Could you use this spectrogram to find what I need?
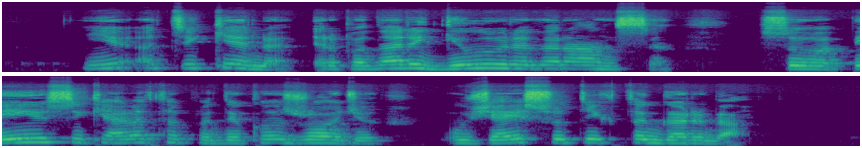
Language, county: Lithuanian, Kaunas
